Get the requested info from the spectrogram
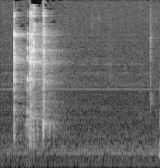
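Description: Small glass prep bowl clinking against glass, three quick clinks in the first half second, as it is emptied of sugar into a large glass mixing bowl and handled.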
